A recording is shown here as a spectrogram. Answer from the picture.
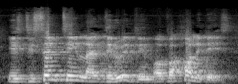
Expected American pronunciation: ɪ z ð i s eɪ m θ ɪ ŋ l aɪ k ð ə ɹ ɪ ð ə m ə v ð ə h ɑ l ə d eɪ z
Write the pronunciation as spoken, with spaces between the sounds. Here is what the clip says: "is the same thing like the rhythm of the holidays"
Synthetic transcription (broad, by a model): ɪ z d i s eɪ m t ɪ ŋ l aɪ k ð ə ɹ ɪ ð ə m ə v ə h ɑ l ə d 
